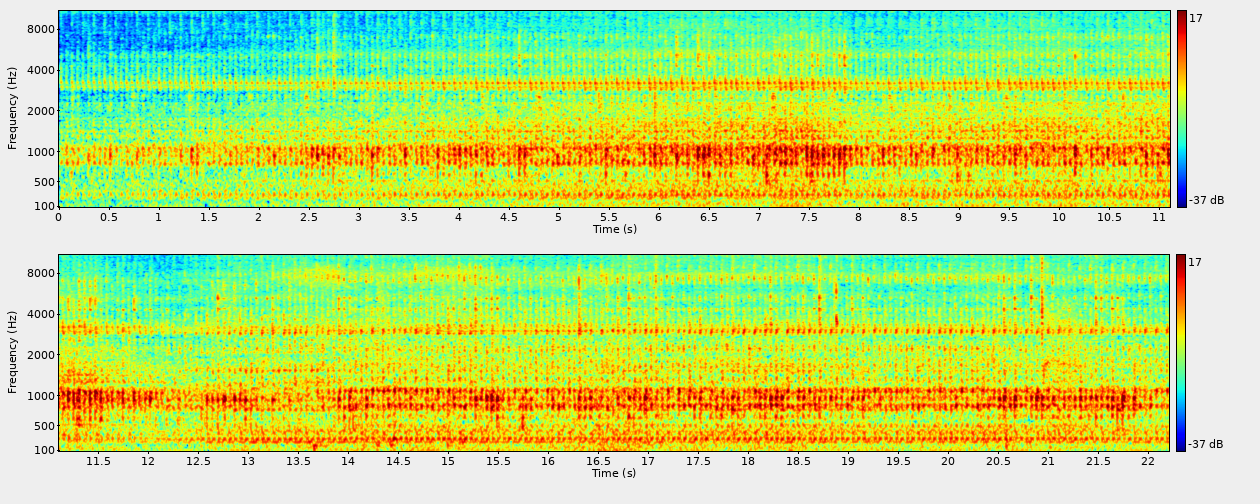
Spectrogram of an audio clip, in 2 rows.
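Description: A miniature steam engine runs steadily and drives a small generator and a GF-01 model workshop through pulleys. It makes a continuous close mechanical whir and clatter with fine rapid ticking, and no voices are heard.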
